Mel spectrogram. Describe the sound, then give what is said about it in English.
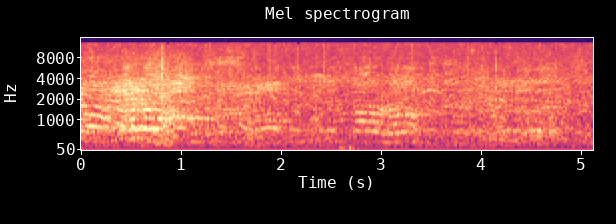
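A crowd of baseball fans yelling and cheering in a stadium in the bottom of the eighth inning with the score 7-2, a steady wash of many overlapping voices with a louder burst of shouting at the start and a brief thump midway. “We got the fans yelling.”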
